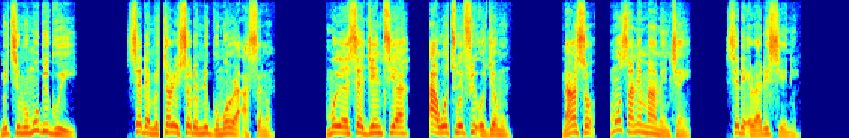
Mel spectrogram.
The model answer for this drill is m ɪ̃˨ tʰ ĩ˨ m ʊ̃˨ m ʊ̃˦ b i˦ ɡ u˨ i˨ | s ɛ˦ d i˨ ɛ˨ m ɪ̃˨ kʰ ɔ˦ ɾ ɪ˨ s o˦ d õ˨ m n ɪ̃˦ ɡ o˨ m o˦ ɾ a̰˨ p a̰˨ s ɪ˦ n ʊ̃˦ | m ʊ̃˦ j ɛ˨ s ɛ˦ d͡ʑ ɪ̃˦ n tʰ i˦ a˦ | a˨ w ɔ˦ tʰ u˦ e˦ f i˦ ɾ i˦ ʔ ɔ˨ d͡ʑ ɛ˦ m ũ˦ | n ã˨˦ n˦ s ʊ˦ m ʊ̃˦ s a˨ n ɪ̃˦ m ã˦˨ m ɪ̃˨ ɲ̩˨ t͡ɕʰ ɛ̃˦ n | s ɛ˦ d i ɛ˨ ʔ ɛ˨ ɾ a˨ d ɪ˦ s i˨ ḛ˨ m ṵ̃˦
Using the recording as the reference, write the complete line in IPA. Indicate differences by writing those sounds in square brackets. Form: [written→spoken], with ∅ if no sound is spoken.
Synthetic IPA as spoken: m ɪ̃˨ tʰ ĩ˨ m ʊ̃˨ m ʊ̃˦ b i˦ ɡ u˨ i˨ | s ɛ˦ d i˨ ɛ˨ m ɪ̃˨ [kʰ→tʰ] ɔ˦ ɾ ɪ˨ s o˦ d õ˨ m n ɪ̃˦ ɡ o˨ m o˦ ɾ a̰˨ [p→ʔ] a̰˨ s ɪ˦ n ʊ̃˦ | m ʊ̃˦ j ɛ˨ s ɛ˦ d͡ʑ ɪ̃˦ n tʰ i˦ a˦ | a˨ w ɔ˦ tʰ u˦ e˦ f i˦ ɾ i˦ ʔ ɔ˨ d͡ʑ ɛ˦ m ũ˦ | n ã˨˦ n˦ s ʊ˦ m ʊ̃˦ s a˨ n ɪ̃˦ m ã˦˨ m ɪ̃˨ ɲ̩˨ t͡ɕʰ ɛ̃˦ n | s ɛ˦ d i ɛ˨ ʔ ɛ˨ ɾ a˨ d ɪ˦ s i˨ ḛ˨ [m→n] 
